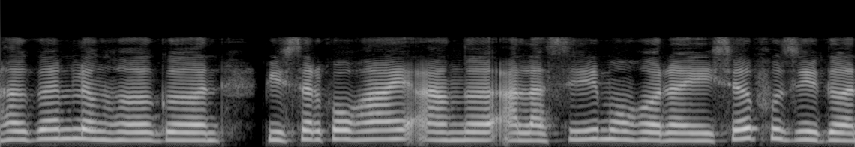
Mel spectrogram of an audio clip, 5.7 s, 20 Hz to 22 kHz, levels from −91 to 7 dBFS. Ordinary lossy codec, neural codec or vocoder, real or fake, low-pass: none; codec, 16 kHz, 4.8 kbps, FACodec; fake; none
